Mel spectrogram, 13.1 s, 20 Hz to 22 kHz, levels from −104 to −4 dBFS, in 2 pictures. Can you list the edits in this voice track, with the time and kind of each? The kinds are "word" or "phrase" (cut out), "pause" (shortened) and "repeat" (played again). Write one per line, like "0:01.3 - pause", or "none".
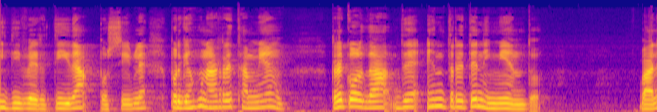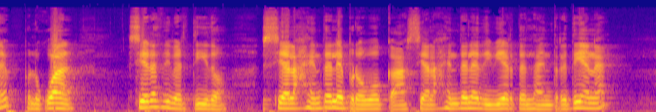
0:09.2 - word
